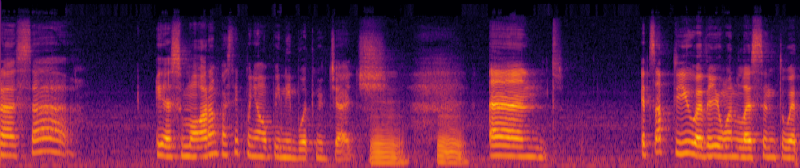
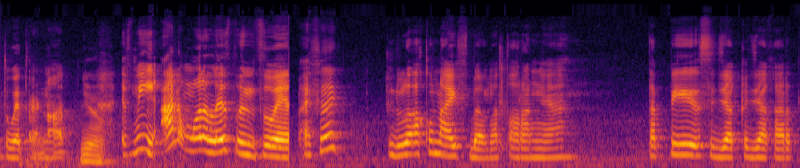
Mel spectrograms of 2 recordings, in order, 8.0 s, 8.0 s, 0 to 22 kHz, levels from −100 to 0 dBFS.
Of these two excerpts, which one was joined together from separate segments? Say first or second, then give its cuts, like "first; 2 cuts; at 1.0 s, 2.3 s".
second; 1 cut; at 2.9 s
